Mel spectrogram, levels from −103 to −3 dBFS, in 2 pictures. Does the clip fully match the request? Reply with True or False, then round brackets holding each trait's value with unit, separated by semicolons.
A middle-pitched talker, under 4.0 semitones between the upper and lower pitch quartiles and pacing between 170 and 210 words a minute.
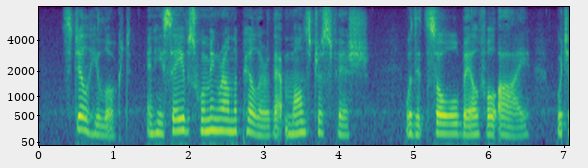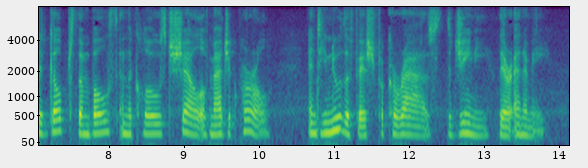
True (170 Hz; 3.1 semitones; 175 wpm)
